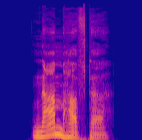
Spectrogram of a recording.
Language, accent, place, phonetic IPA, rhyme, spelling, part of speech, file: German, Germany, Berlin, [ˈnaːmhaftɐ], -aːmhaftɐ, namhafter, adjective, De-namhafter.ogg
- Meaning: inflection of namhaft: 1. strong/mixed nominative masculine singular 2. strong genitive/dative feminine singular 3. strong genitive plural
